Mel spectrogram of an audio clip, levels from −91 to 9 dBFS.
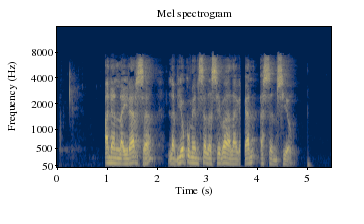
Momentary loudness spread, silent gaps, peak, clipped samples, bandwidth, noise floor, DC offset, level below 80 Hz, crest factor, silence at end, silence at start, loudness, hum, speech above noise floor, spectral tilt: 10 LU; none; -2 dBFS; under 0.1%; 8 kHz; -73 dBFS; under 0.1%; -56 dBFS; 16 dB; 0.8 s; 0.95 s; -17 LUFS; none; 56 dB; -3.5 dB/octave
